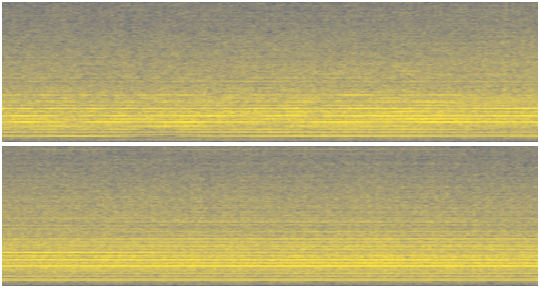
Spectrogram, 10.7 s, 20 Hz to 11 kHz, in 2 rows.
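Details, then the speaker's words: John Deere Green F12 090 hydraulic motor after teardown and reassembly, run without load at high RPM to reproduce a customer's reported squeal; no damage found, backlash 1.5–1.75. Steady, even mid-pitched hum with no squeal or rising note; runs smoothly. "I didn't hear any squeal."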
